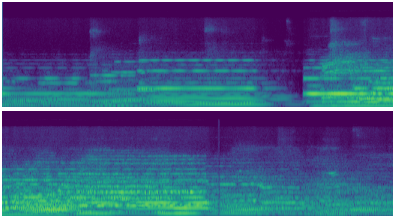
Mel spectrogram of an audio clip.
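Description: Organ playing a hymn in held chords. It breaks off briefly about four seconds in, then comes back louder and fuller for about four seconds before dropping back to a softer level.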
